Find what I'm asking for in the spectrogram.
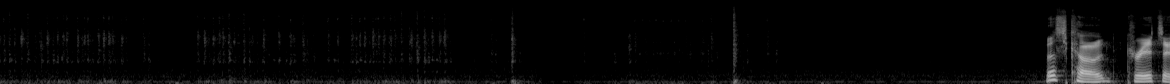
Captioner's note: typing sounds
